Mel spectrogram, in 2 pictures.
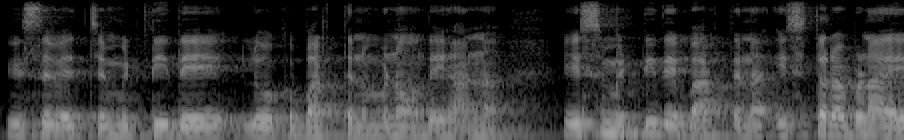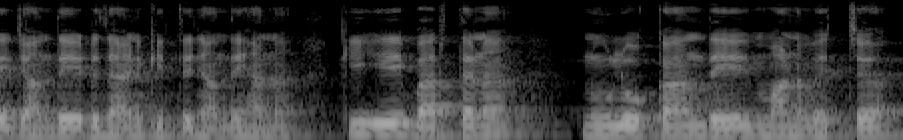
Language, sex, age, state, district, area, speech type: Punjabi, male, 18-30, Punjab, Muktsar, rural, spontaneous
